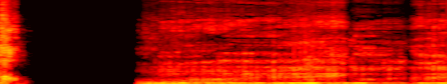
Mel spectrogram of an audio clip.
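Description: A bear gives a deep, rumbling roar that rolls on for several seconds after a brief pause.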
